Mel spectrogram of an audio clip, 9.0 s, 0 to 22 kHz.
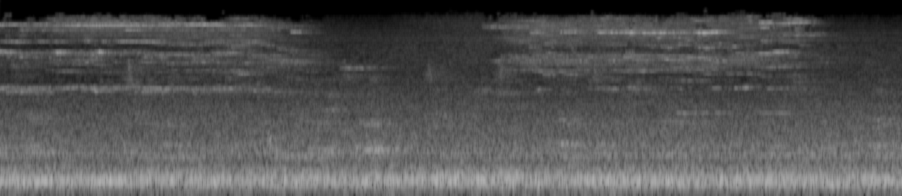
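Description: E2 series Shinkansen moving slowly at the platform, with a steady running sound and thin, high-pitched squeals that fade a few seconds in and come back near the end.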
